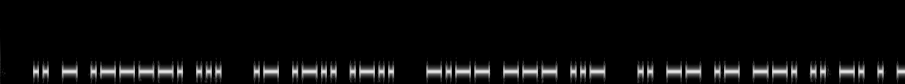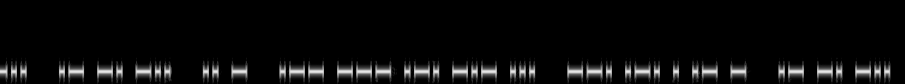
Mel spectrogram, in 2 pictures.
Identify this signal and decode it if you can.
Morse code, heard as a keyed tone, about 25 wpm, 600 Hz. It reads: IT'S ALL YOU IMAGINED AND IT WORKS GREAT AND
